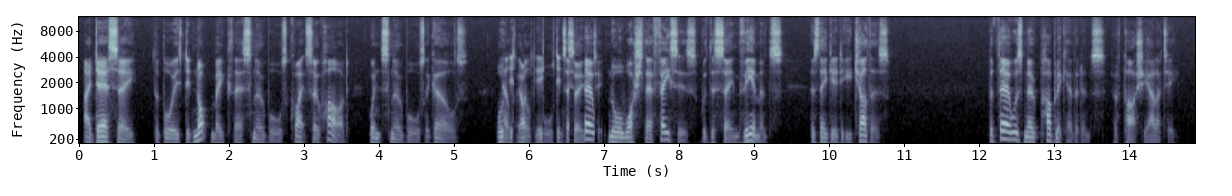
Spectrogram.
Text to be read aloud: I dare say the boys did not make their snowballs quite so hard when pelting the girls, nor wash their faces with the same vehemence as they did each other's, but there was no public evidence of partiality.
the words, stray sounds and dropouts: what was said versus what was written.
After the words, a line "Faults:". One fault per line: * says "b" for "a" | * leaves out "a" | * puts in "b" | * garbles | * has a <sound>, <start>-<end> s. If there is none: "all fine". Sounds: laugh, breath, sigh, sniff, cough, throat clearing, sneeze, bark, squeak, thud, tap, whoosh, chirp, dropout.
I dare say the boys did not make their snowballs quite so hard when snowballs the girls, [garbled] nor wash their faces with the same vehemence as they did each other's, but there was no public evidence of partiality.
Faults:
* says "snowballs" for "pelting"
* garbles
